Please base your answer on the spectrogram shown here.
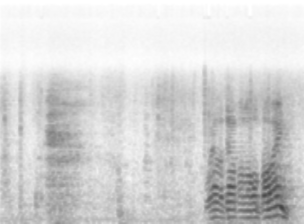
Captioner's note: Geoff sighs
